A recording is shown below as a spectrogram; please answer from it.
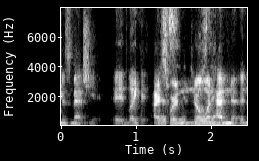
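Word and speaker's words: Metchie: I asked him, how is your last name pronounced? Because on the CFL broadcast, they call him Royce Metier. It is Metier. It is John Metier.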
